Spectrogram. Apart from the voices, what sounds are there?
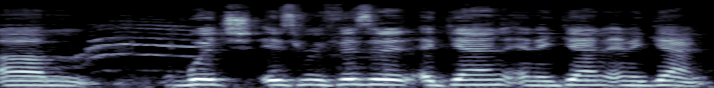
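cat meowing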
